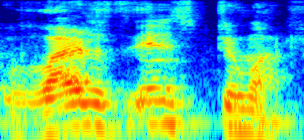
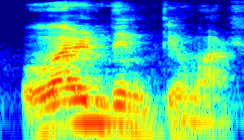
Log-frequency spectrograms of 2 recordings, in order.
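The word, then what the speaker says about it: Warthin: এরপরে আছে ভার্জিনস টিউমার। এটা ভিউ না, ওয়াও না, ওয়াও মাঝখানে ওয়াও, আমরা উচ্চারণে ওয়াও এই ধরনের ওয়ার্ডিন টিউমার, ওয়ার্ডিন টিউমার।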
